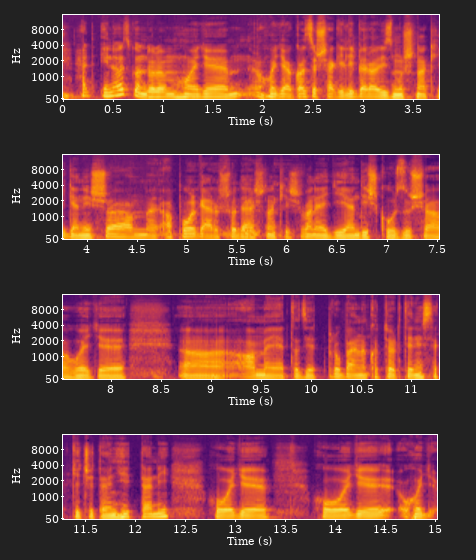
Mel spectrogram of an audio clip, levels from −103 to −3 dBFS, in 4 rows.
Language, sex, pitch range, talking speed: Hungarian, male, 100-125 Hz, 125 wpm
